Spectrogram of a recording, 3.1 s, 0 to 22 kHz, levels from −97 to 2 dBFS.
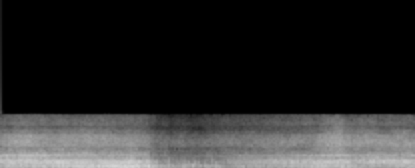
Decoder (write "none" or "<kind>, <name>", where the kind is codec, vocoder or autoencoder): none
